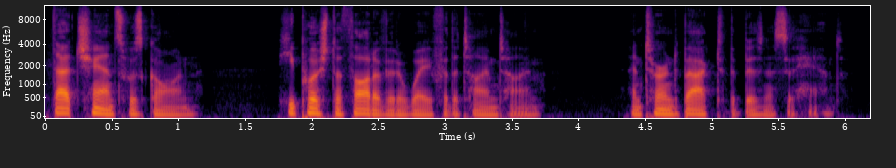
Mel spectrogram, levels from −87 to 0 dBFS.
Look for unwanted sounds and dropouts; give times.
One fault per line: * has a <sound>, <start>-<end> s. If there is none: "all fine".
all fine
